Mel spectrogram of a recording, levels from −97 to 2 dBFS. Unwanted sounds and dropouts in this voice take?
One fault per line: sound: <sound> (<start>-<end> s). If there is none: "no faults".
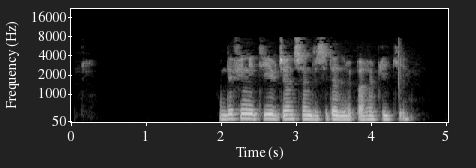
no faults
